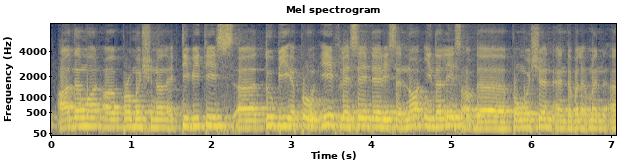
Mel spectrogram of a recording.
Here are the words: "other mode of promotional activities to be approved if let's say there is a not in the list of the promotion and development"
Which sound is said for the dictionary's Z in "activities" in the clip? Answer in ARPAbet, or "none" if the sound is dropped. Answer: S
